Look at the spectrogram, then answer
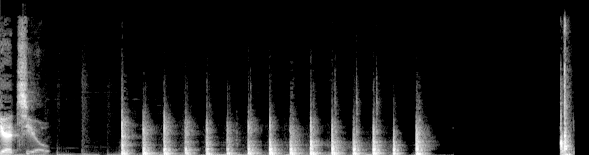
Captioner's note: repeated knocking; door opening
